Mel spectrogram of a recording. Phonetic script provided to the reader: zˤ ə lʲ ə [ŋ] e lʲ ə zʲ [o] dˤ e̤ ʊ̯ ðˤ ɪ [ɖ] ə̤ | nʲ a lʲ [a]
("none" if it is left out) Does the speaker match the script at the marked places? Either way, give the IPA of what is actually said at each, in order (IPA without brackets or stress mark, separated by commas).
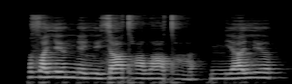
ŋ, ɔ, dˤ, ə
